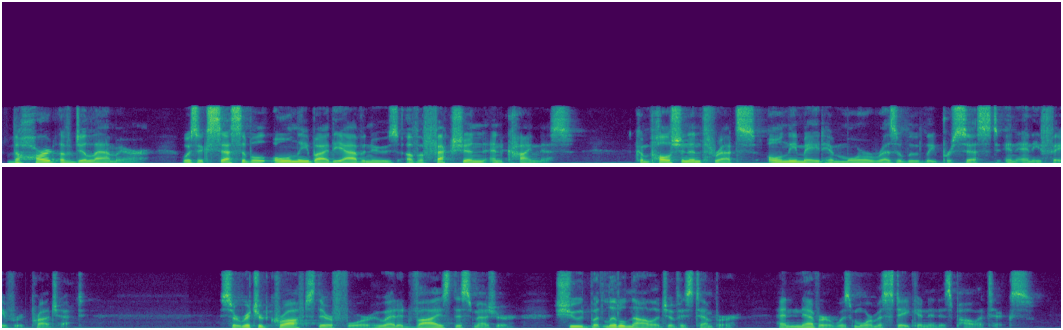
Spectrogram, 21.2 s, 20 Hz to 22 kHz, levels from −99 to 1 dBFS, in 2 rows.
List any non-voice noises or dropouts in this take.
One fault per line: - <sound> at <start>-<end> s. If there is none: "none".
none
